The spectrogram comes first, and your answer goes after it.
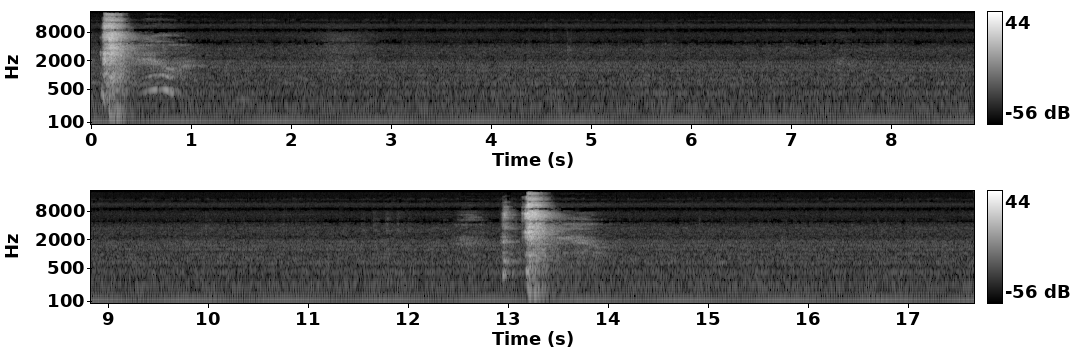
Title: Wet sneezes with breathy buildups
